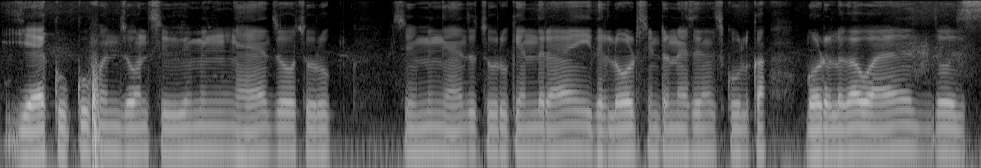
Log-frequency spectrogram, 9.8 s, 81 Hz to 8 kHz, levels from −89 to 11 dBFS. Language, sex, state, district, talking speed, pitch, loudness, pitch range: Hindi, male, Rajasthan, Churu, 130 wpm, 120 Hz, -27 LUFS, 115-120 Hz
